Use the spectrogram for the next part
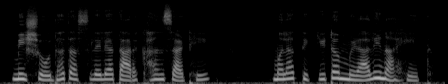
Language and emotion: Marathi, sad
